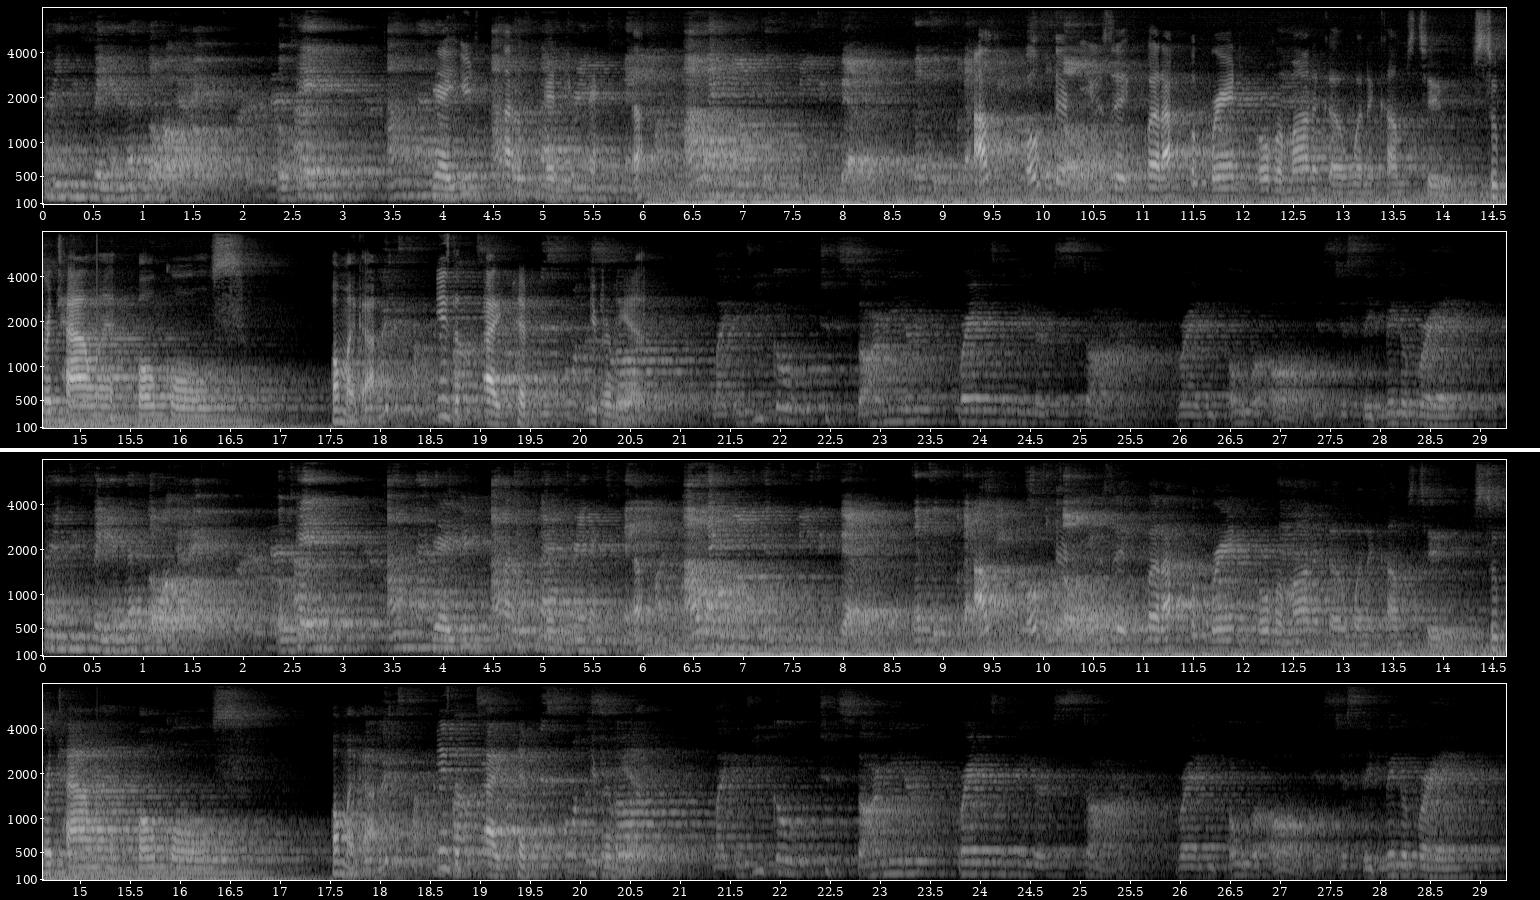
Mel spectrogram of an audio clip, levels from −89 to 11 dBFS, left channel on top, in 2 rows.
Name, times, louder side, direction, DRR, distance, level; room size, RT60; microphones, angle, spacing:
voice 1, 0.0-1.6 2.3-2.8 3.4-6.1 6.4-8.3 8.7-9.3 10.0-10.5, equal, 35° right, -5 dB, 4.1 m, -32 dB
voice 2, 1.2-1.6 1.9-2.7 3.1-3.3 3.7-3.9 4.4-4.5 6.1-6.5 9.7-10.2 10.8-11.0 11.5-12.7 17.8-19.3 19.6-20.6 21.0-23.4 23.8-25.5 25.9-28.7, equal, 10° right, -3 dB, 1.0 m, -41 dB
voice 3, 3.9-4.3 4.6-5.5 5.9-6.0 9.3-9.5 9.8-11.3 11.7-16.6 17.5-17.9 18.6-18.7 19.0-19.5 20.2-20.6, left 4 dB, 75° left, 7 dB, 0.8 m, -29 dB
sound 1, 6.0-16.7, equal, 45° left, 1.1 m, -35 dB
15.0 x 12.5 x 6.7 m, 2.9 s
head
